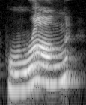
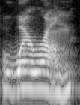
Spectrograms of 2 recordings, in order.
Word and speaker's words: wrong: Whenever you have W and R together in a word at the start, the W tends to be silent. So if you think of the word wrong, we don't say were wrong.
